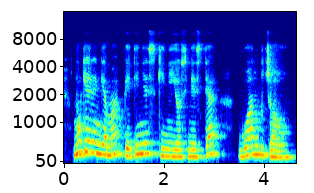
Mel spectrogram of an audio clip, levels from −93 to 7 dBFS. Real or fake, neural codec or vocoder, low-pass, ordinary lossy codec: real; none; 7.2 kHz; Opus, 24 kbps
